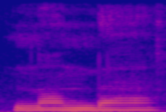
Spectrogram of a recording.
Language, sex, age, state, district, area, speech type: Nepali, female, 60+, West Bengal, Jalpaiguri, rural, spontaneous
